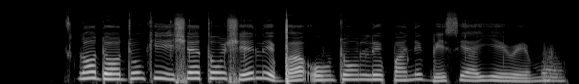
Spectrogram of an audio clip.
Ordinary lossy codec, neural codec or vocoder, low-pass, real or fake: none; none; 14.4 kHz; real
